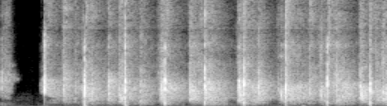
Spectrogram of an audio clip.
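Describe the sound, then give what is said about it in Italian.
A crowd applauding, with the clapping falling into a steady, rhythmic beat of about four claps per second over a dense wash of hands. Fairly loud, with no talking. “Voglio sentire un applauso gigantesco.”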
